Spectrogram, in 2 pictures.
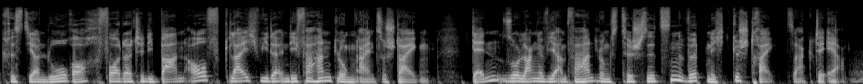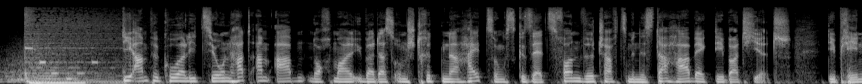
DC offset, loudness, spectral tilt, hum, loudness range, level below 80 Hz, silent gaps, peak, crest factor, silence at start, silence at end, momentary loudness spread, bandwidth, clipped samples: under 0.1%; -20 LUFS; -5 dB/octave; none; 1 LU; -30 dBFS; none; -6 dBFS; 14 dB; 0.05 s; 0 s; 5 LU; 15.5 kHz; under 0.1%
